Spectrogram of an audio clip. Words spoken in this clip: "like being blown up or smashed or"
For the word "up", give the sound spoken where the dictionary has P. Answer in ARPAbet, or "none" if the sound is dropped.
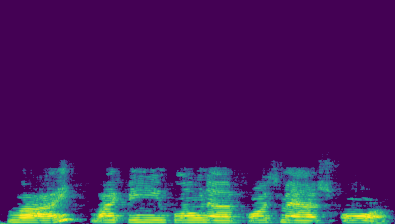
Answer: P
